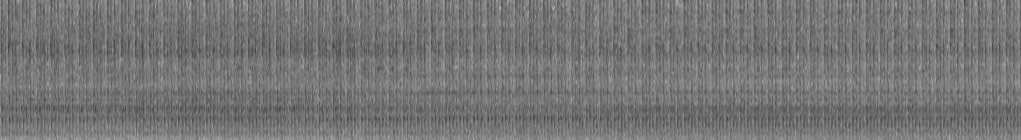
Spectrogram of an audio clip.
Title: TOYOTA HI ACE FIXING ENGINE VIBRATION AND ENGINE KNOCKING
